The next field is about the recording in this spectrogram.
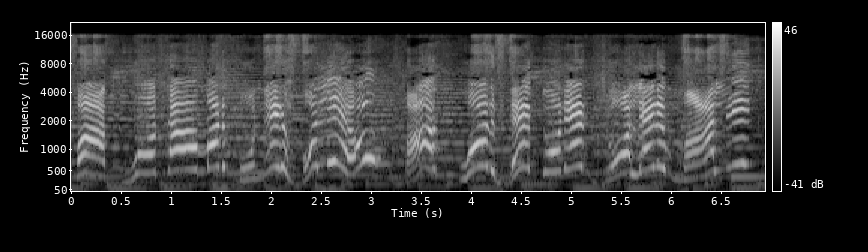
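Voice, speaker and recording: A woman plays a cunning old cartoon crone who squeals and scolds, her voice very high and swooping up and down. She speaks slowly and stretches her words. Music plays loudly beneath her throughout. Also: big pitch swings, heavily acted. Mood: pleading. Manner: shrill, scolding, wheedling. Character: scheming old woman, elder sister. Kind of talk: cartoon voice acting. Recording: music under voice.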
